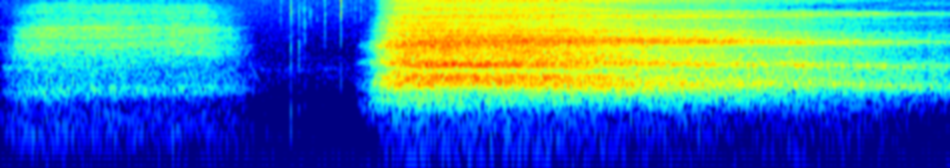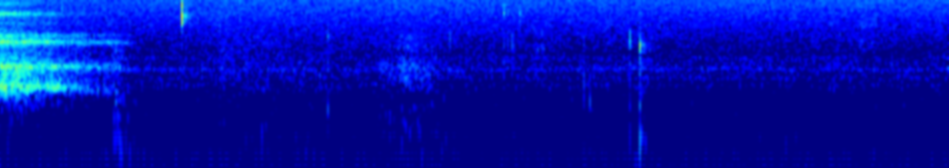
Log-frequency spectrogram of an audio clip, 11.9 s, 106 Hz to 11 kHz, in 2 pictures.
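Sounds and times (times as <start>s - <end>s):
deep exhale through the open mouth during a guided meditation: 0.0s - 1.6s, 2.3s - 6.6s.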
